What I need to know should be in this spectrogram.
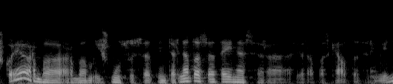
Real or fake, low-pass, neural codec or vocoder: real; 5.4 kHz; none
